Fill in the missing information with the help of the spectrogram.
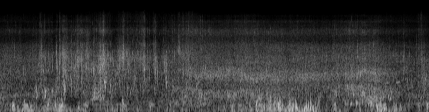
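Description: Small waves lapping and washing up over a sandy shore, with wind buffeting the microphone.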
